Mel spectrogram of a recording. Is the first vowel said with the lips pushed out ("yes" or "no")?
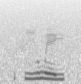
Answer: no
